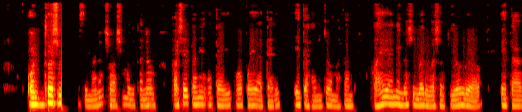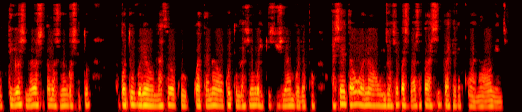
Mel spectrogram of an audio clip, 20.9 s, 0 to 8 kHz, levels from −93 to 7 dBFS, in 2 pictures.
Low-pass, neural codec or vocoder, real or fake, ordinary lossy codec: 7.2 kHz; none; real; AAC, 32 kbps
